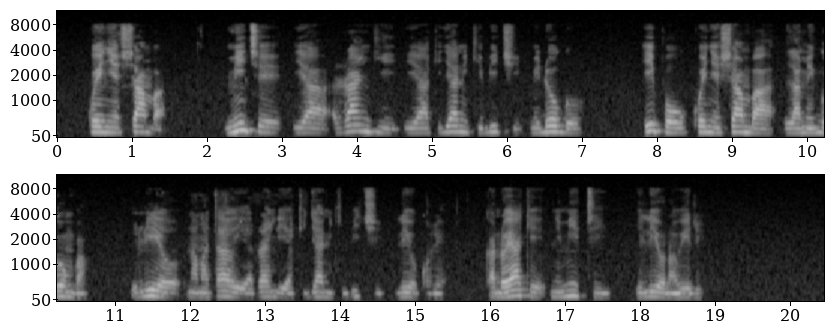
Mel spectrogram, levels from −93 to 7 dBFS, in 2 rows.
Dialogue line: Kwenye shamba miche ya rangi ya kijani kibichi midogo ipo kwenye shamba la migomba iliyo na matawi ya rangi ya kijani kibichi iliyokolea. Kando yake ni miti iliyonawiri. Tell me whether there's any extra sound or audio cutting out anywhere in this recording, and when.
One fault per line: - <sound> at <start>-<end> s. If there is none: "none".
none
